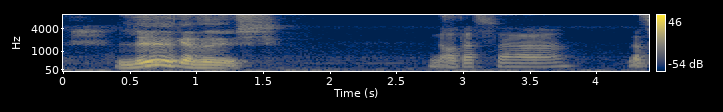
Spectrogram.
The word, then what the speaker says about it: Laugavegur: It's the Laugavegur. Laugavegur. Yeah, but it's not pronounced that. It sounds like this. Laugavegur.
